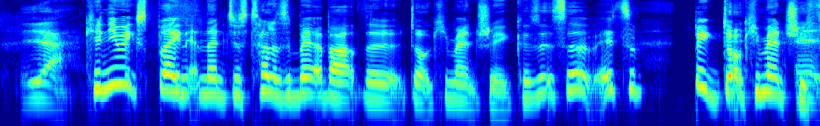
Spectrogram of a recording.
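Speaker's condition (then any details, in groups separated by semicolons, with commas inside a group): No condition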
